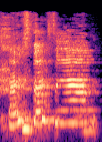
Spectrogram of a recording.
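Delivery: high, bright greeting called out; shout-out to Stacey Ann; greeting a viewer warmly; calling out. Real, not acted.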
